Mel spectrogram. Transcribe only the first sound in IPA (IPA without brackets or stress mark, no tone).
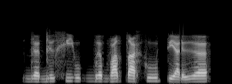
d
